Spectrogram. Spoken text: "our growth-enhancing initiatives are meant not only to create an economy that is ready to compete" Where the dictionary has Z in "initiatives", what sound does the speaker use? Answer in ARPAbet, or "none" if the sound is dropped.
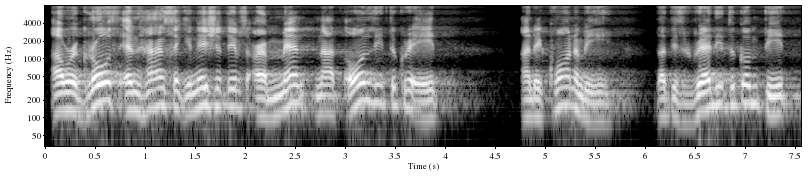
S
